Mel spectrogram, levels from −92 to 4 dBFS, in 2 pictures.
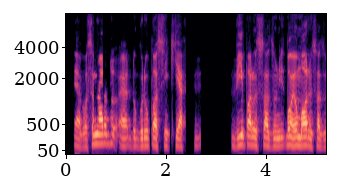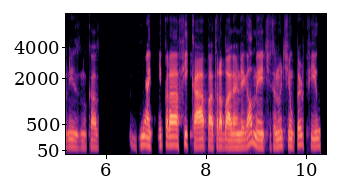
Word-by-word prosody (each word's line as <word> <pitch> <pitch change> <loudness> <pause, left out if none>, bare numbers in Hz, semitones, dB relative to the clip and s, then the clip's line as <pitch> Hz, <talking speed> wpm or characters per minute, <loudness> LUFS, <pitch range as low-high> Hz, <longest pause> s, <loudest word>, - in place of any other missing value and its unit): É, - - -2
você 115 +7 -6
não 155 0 +6
era 155 +1 +5
do 155 -1 -9
eh, 120 0 0
do 120 +1 -9
grupo, 120 +1 -3
assim, 120 -1 -1
que - - -7
ia - - +3 0.9
vir 130 +4 -1
para 140 -2 +4
os 125 - -3
Estados 125 -5 -1
Unidos 120 +1 -4
bom, 135 -1 +4
eu 125 +2 +4
moro 130 0 +6
nos 110 - -5
Estados 105 -2 -4
Unidos 110 -1 -7
no 105 0 -11
caso, 105 -2 -5 0.6
vir 125 +4 -6
aqui 130 +1 -3
para 140 -1 +5
ficar, 115 -5 +2
para 110 -1 +1
trabalhar 105 -1 +2
ilegalmente, 110 +1 -1
você 110 - -8
não 115 +3 -3
tinha 120 0 -6
o 110 - -11
perfil 120 -3 -5
120 Hz, 205 wpm, -21 LUFS, 110-135 Hz, 0.9 s, não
